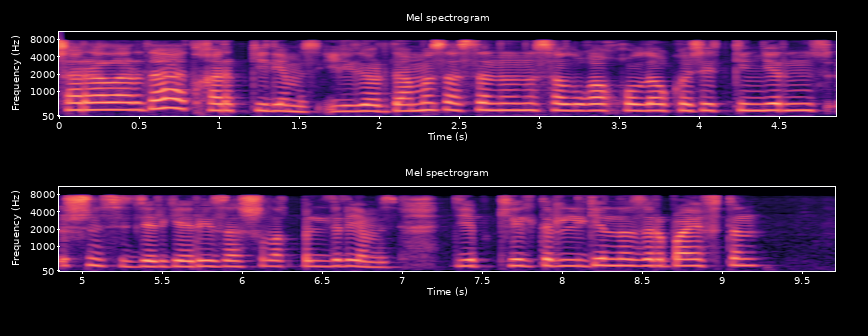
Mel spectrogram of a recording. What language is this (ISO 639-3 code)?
kaz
